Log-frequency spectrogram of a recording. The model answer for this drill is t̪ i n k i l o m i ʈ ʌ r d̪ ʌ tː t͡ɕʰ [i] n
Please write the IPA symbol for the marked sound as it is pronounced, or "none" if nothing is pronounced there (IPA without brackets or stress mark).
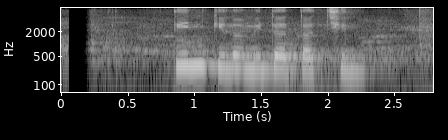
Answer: i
